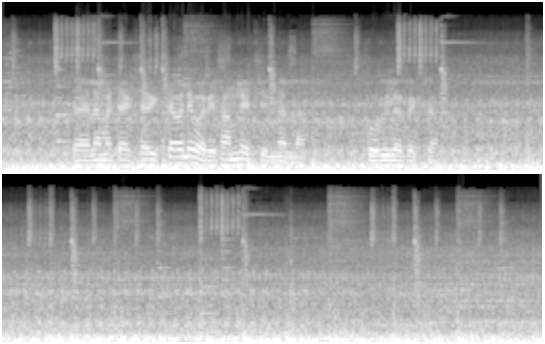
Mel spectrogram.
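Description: A motorcycle engine idles close by with a low, steady rumble.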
